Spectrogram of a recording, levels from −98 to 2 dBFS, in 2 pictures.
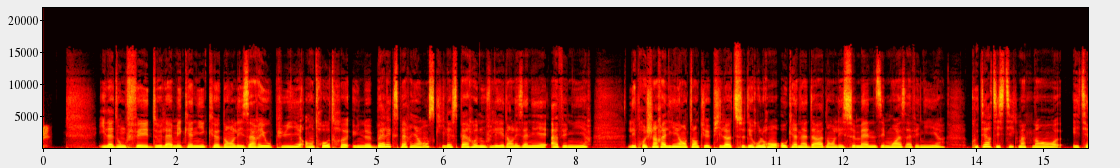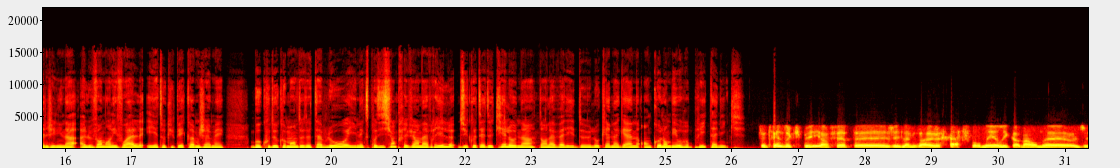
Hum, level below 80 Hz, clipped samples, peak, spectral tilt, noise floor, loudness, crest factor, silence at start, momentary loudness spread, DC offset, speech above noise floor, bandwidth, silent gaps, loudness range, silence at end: none; -52 dBFS; under 0.1%; -8 dBFS; -6 dB/octave; -49 dBFS; -26 LUFS; 16 dB; 0 s; 8 LU; under 0.1%; 24 dB; 15.5 kHz; none; 6 LU; 0 s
